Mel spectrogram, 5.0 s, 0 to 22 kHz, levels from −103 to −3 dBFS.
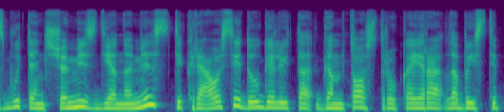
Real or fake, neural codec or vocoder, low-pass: real; none; 14.4 kHz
